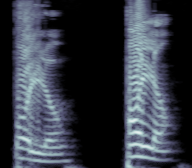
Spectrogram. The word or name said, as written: polo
